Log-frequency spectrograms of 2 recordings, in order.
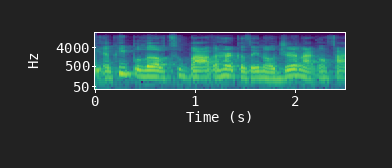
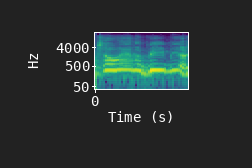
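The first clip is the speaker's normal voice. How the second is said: put-on whiny kid crying; 11 semitones higher, 7 dB louder than usual. Child crying to sister again.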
